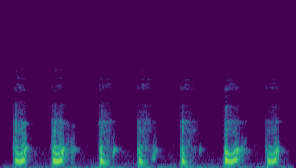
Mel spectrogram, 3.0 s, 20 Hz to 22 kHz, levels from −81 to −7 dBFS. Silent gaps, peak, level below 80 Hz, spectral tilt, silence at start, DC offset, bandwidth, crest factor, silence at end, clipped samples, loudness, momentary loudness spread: none; -14 dBFS; -54 dBFS; -12 dB/octave; 0.15 s; under 0.1%; 3.9 kHz; 18 dB; 0.1 s; under 0.1%; -33 LUFS; 9 LU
